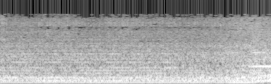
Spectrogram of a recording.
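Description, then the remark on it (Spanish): A huge excavator's diesel engine, with Martínez at the controls, rumbles into life to break up the stripped shell of an aircraft for the scrapyard. It runs with a steady, low droning hum and a constant mechanical rattle, fairly loud throughout, with no voices. “Una inmensa excavadora cobra vida.”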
